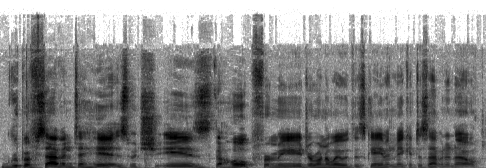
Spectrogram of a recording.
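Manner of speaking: ordinary talk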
